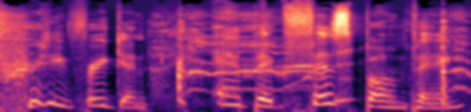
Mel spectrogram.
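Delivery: laughing, excited and loud. Real, not acted. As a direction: laugh through the words. Fist bump laughing.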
